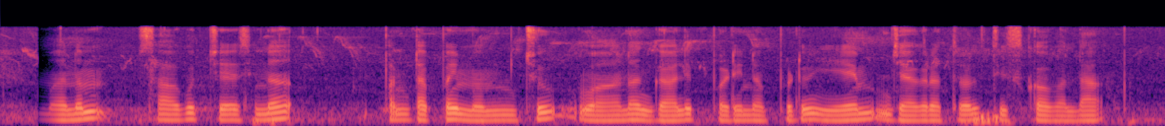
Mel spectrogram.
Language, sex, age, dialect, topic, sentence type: Telugu, male, 18-24, Southern, agriculture, question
